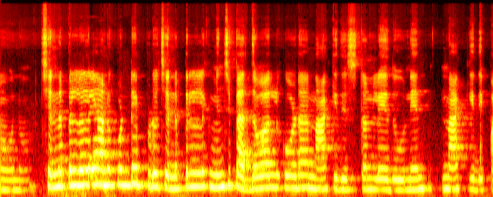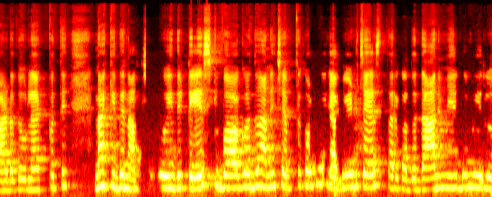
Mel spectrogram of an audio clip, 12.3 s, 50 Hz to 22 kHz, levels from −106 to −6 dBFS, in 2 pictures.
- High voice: Yes, high, 245 Hz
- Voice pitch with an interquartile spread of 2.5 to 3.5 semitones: No, average, 4.0 semitones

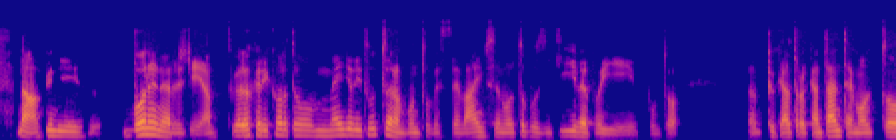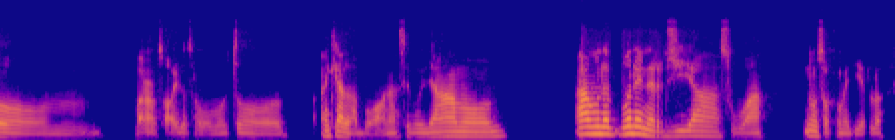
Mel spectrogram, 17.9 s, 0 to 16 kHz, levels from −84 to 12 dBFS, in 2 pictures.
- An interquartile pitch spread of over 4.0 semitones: Yes, average, 4.6 semitones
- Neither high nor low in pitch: No, low, 115 Hz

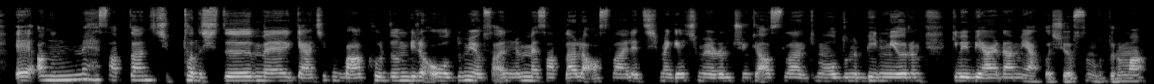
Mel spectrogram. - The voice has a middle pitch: Yes, medium, 170 Hz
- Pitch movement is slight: Yes, narrow, 2.1 semitones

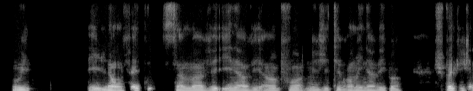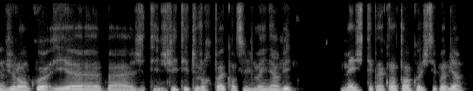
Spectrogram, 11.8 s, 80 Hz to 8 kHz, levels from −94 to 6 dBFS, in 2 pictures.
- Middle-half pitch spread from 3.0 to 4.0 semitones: Yes, average, 3.5 semitones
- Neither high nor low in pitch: No, low, 120 Hz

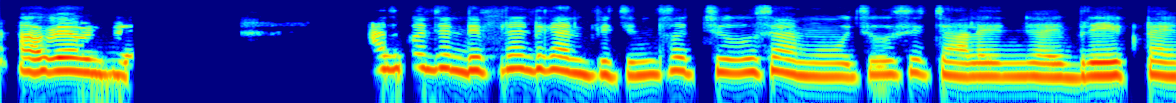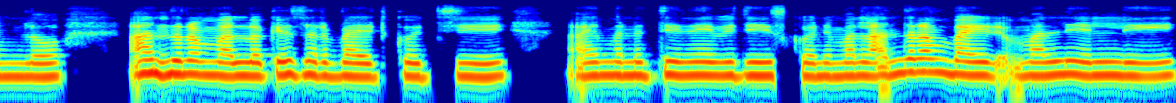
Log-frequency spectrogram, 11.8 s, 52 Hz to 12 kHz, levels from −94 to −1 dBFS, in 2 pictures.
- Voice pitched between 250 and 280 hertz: No, high, 230 Hz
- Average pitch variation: No, narrow, 2.3 semitones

